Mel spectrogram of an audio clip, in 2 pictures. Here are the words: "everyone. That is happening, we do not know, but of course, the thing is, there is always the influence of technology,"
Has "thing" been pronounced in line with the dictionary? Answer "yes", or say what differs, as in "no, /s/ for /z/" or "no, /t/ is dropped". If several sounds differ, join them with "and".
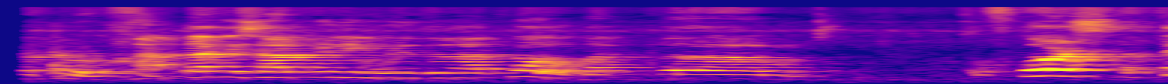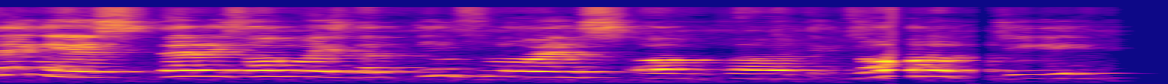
no, /t/ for /θ/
